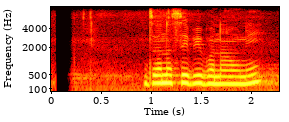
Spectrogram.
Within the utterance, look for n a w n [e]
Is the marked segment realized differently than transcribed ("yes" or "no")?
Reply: no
